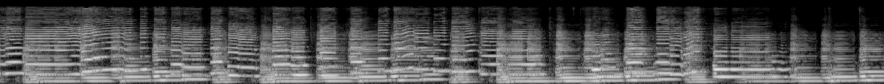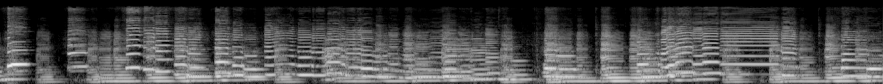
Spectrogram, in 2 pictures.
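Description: Alto saxophone on a Meyer New York M6 mouthpiece and baritone saxophone on a metal Yanagisawa 7 mouthpiece playing a jazz duet: the baritone repeats a low riff while the alto plays the line above it. There is a brief break about nine seconds in.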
